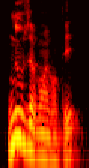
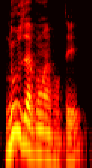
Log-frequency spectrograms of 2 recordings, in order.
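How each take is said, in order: Both takes have the same delivery.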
